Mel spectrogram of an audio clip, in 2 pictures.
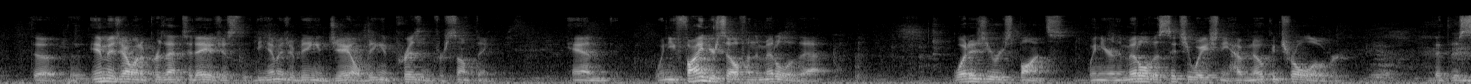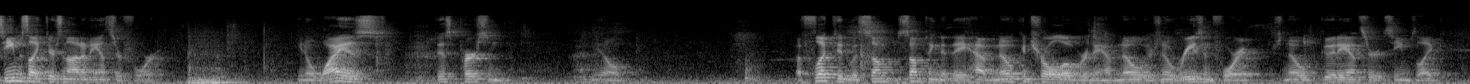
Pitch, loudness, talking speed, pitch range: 100 Hz, -24 LUFS, 185 wpm, 90-115 Hz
